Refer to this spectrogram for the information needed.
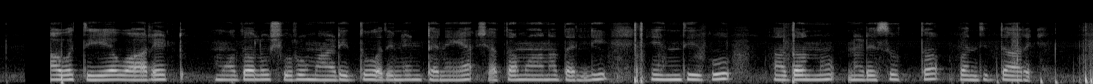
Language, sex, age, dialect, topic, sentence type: Kannada, male, 41-45, Central, banking, statement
